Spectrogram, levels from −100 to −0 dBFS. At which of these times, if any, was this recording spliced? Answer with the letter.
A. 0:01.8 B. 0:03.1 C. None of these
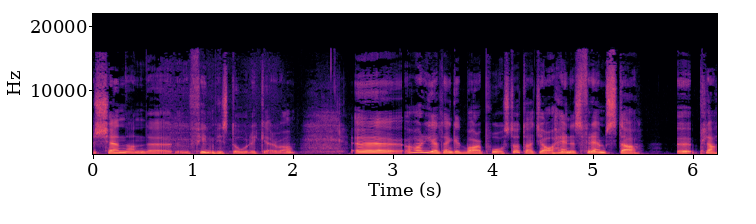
C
